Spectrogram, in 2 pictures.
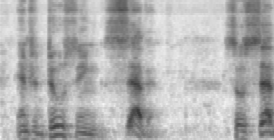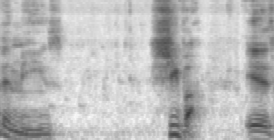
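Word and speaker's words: שבע: times now we're introducing seven so seven means sheba is how it is pronounced chiba-chiba is how it's pronounced in Hebrew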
